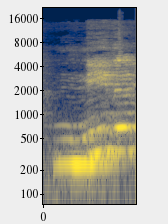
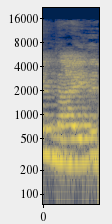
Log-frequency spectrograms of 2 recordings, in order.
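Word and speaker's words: neither: Okay, इसी तरह से हम नीदर या नाइदर, इसको दोनों प्रोनाउंस कर सकते हैं।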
